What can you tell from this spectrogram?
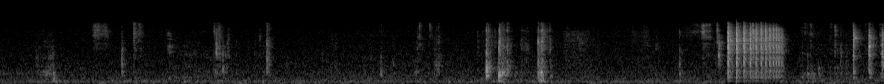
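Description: Small objects being handled on a wooden tabletop: scattered light clicks and knocks, then a rapid rattle lasting under a second near the end, the loudest sound.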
